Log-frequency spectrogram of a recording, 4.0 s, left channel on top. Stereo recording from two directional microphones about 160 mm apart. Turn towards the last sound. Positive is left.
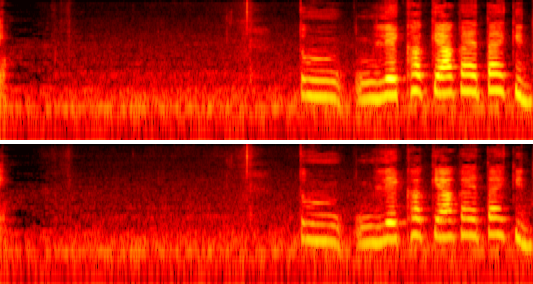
turn(degrees=30)  # may be behind; listen again after turning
